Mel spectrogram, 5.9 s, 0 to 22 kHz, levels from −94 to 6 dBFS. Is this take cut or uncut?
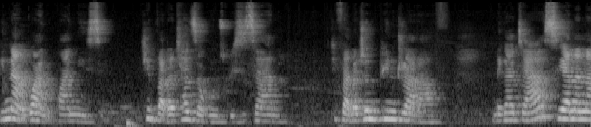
uncut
